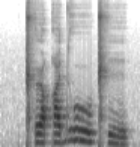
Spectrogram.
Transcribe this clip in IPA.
ǁʰ ø q i dʱ uː ǁʰ i

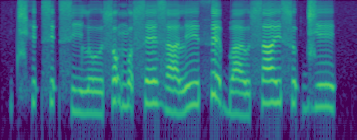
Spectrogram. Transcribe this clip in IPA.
t͡ɕʰ ɪ˦ ʔ sʰ ɪ˦ ʔ sʰ i˨ l o˨ ʊ̯ sʰ ɔ̰˦˨ ŋ ɔ̰˦˨ s ɛ˦ z ä˨ l e˦ θ ɛ̰˦˨ b a˨ ʊ̯ s a˦ ɪ̯ sʰ ʊ˦ ʔ d͡ʑ e˦

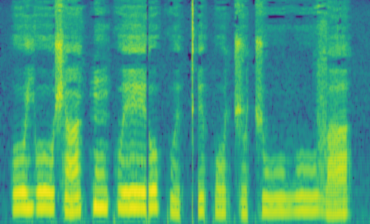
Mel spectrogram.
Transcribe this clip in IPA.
o˦ j oː˦ ʃ ã˨˦ k͡p ũ˦ kʷ eː˦ ɾ o˦ kʷ ɪ˨ kʼ ɪ˦ p o˨ t͡ʃ ʊ˨ t͡ʃ uː˦ β uː˦ v a˨˦

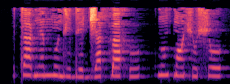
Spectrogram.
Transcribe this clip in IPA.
t a˧ ɡ ɛ̃˧ m ũ˧ d i˨ d e˨ d͡ʒ a˨˦ k͡p a˦ h u˧ | ɡ ɔ̃˦ k͡p ɔ̃˧ ʃ u˨ ʃ o˧

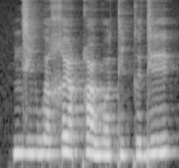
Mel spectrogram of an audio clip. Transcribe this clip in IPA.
n z i w ə χ e q ə w ɔ t i k ə d e

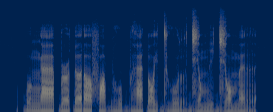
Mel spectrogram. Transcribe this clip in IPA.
ɓ ʊ ŋ æ ɓ ə˞ ɗ ə ɾ ʌ f ɑ bʱ u bʱ æ ɗ ɔ j dʱ u r d͡ʑ ʌ m i d͡ʑ ɔ m ɛ r

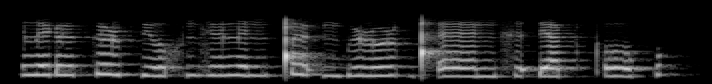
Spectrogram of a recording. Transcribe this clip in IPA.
l e ɽ ʏː k ø ɭ pʲ o x n z y l e ŋ ǃ ø ʔ m b y ɭ u ɭ ǃʼ ɛː ŋ x ɪ ʔ ɾʲ a k tʼ o p

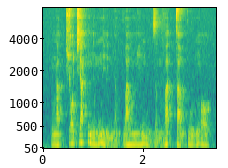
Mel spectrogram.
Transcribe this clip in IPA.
ŋ a˨˩ t̚ t͡ɕ ɔ˧ t͡ɕ a˦˥ k̚ ɲ ə˨˦ m n i˧˩ ə̯ ɲ a̤˨˩ w k w a˧ w ɲ i˨˦ m ṳ˨˩ ŋ z ə̰˧˨ m v a˦˥ t̚ t̪ a̰˧˥ w k w u˨˦ ŋ ɔ˧

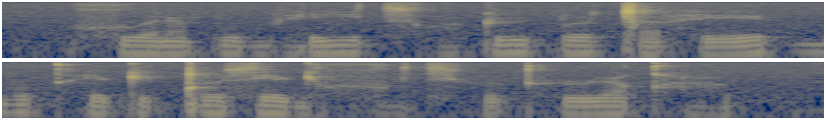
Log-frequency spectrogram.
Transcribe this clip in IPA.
xʷ ɐ ɾ ɐ̃ p u b e̤ ɾ i t͡sʰ o̤ ʈ ʉ p ɵ ǀ ɐ h e | b o kʰ e ʈ i ǃ ɵ s e ɖ e̤ xʷ i̤ t͡sʰ ɵ kʰ ɹ ʉ qʰ o̤

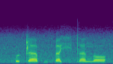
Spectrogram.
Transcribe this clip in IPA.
o ʈ a p ʉ ɓ a xʲ ʉ d̪ a n̪ ɒ

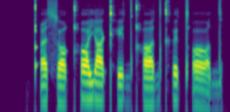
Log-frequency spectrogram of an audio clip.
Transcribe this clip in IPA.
qʼ e s ɔ qʰ ɔ j a kʰ e d qʰ a d kʰ ə tʼ ɑ d

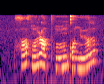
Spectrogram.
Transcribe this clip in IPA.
x ɔ x ũ lˠ ɭ ɔ lˠ pʰ ũː kʼ o n ʉ lˠ

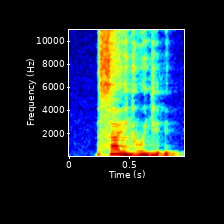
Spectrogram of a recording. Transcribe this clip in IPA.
sʰ a˦˨ ɪ̯ j o˨ j ɪ˦ ʔ

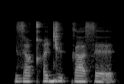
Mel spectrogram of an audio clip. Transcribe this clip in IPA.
z e qʰ i ɟ ɪː k a s ɛ

